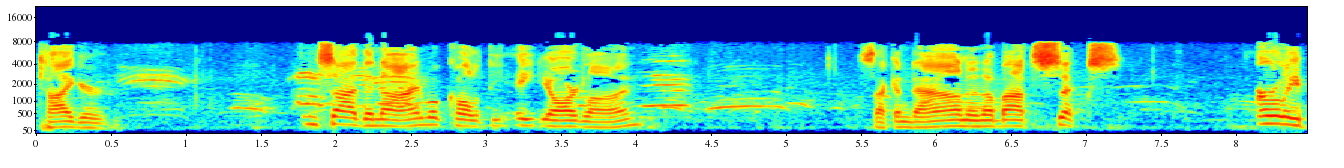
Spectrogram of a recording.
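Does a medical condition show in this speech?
No.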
